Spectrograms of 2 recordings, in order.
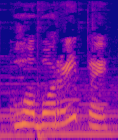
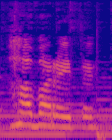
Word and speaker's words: говорити: гортанний звук усе нормально у нас немає акання молоко а не малако говорити а не гаварити не цікаємо і не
